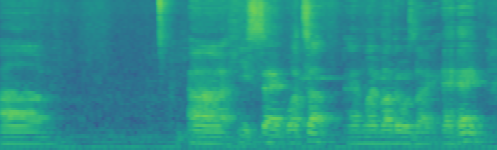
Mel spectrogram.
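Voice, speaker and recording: A man with an American accent speaks at a fairly slow pace, somewhat breathy and flat in intonation. Room echo is audible. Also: fairly low pitch for a man. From international upbringing, Asia, Africa, Scotland, US, Japan, Australia. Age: 40s. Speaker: guest speaker. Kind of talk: sermon testimony. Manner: halting, many fillers.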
